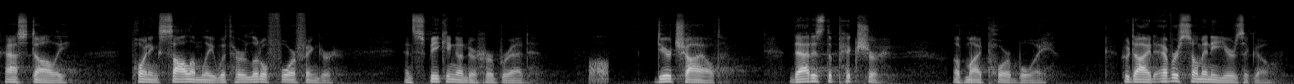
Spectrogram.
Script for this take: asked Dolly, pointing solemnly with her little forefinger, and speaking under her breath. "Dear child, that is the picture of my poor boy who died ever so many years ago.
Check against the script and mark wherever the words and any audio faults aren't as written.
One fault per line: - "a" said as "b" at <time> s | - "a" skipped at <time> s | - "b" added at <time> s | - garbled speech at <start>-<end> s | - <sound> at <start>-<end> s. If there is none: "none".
- "breath" said as "bread" at 5.0 s
- laugh at 5.9-6.1 s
